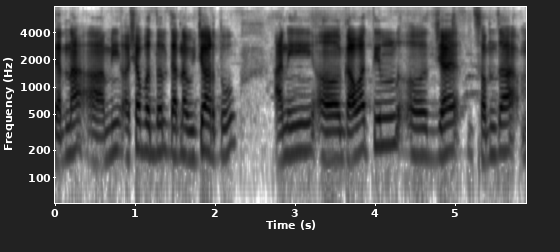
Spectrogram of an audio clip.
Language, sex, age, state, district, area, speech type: Marathi, male, 45-60, Maharashtra, Akola, rural, spontaneous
